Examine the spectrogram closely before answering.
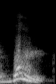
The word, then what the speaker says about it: Boole: por ejemplo, álgebra de Boole, de B-O-O-L-E, se escribe como boom, como que fuera un sonido, boom, B-O-L-E-L-E, como la O-W inglesa, pues, para que diga Boole, que es un famoso matemático y tiene una serie de reglas.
